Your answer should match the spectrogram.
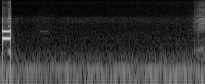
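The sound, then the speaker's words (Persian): A single short, loud phone keypad beep, a dual-tone DTMF press accidentally triggered by a caller's face or ear touching the phone buttons, sounds at the start, followed by a quiet low hum of line noise and a faint rustle at the end. “عزیزم شما یه جایی بدنتون صورتتون گوشتون میخوره به بستان دکمه های خب، تلفن آره و لطفا مواظب باشی”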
